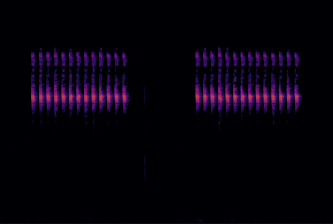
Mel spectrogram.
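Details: Two pulsed trills from a cricket, each roughly one and a half seconds of quick, bright, high ticks repeated about seven times per second, separated by a short pause.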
